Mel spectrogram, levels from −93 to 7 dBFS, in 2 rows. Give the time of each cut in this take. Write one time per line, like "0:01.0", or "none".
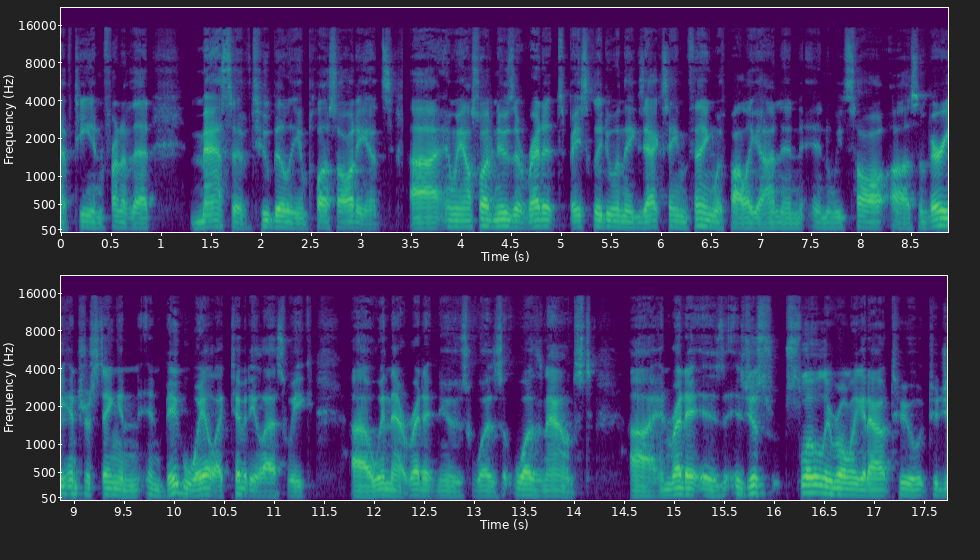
0:03.4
